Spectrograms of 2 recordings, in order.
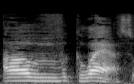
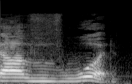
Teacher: it's not a f wood with an unvoiced F it's all voiced and it's all connected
